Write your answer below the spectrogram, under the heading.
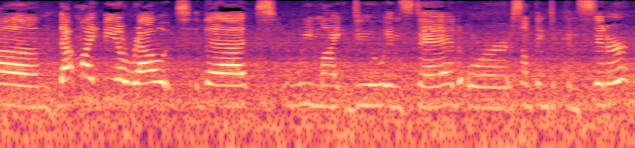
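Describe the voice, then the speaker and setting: A woman's fairly high, monotone voice with flat intonation, at a very slow pace with hardly any pauses, over noticeable background noise. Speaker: vlogger. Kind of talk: vlog. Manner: rambling, filler-heavy.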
